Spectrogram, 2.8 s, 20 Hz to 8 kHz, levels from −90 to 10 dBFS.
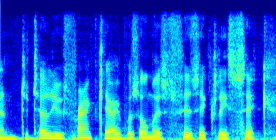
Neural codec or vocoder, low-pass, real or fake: codec, 16 kHz, 2 kbps, X-Codec, HuBERT features, trained on LibriSpeech; 7.2 kHz; fake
